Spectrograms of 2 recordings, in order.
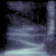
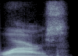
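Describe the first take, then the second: First: The vowel sounds like 'wars'. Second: The vowel sounds like 'wires'. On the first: The speaker calls it right. "Wars, not wires" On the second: The speaker calls it wrong. "not wires"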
